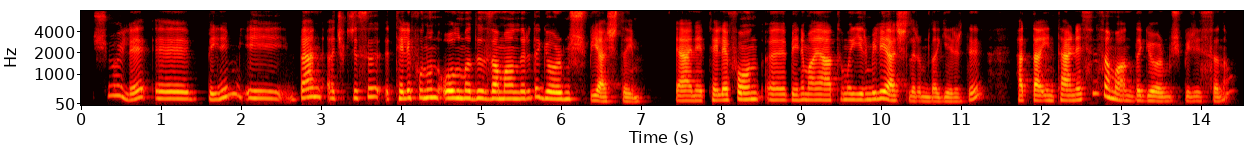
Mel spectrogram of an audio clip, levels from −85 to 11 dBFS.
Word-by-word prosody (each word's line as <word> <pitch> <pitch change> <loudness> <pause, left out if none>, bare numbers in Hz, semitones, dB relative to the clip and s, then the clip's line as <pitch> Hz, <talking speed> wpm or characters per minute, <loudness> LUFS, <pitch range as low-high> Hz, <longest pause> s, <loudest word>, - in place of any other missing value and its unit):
Şöyle, 265 -5 -4
eee, 215 -2 +1 0.2
benim, 255 - -2
iii, 230 -4 -4
ben 270 +2 +3
açıkçası, 230 +4 -5
eee, 215 - -9
telefonun 240 +3 +2
olmadığı 230 -1 +5
zamanları 220 0 +2
da 275 - -2
görmüş 210 -3 +2
bir 160 - -5
yaştayım. 135 -3 0 0.4
Yani, 155 0 +2
telefon, 195 +4 +2
eee, 180 -1 -1
benim 180 +1 -3
hayatıma 180 +1 +1
20’li 185 +3 0
yaşlarımda 140 -8 +1
girdi. 130 0 -5 0.4
Hatta 160 0 +2
internetsiz 165 - -1
zamanı 180 - 0
da 160 - 0
görmüş 140 -3 -2
bir 145 - -6
insanım. 140 - -7
195 Hz, 120 wpm, -26 LUFS, 160-230 Hz, 0.4 s, olmadığı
